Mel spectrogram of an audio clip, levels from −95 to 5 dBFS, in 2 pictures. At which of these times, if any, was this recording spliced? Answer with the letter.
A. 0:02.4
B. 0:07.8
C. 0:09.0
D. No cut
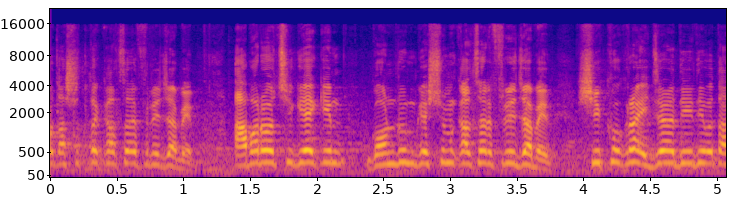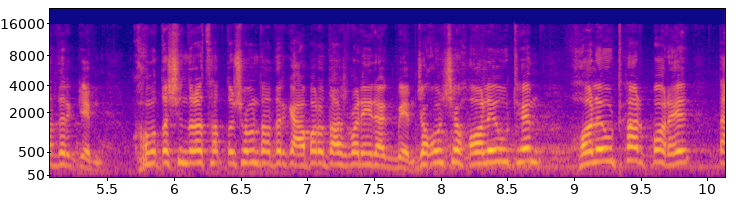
B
